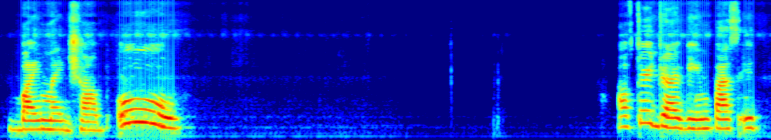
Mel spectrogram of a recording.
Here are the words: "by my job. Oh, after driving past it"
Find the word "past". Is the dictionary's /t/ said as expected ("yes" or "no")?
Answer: no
